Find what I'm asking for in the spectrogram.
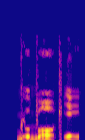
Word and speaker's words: Глубокий: Глубокий. Глубокий, the G sound is similar to the G in go, but slightly softer. The O sound is similar to the O in hot.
